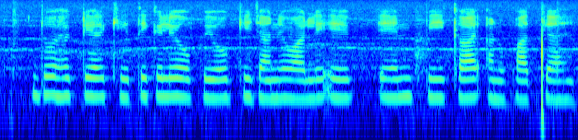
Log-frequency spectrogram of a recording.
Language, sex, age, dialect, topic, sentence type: Hindi, male, 31-35, Awadhi Bundeli, agriculture, question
